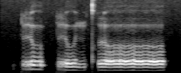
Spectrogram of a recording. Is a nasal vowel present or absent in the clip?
absent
